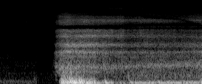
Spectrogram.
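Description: Outdoor night ambience that cuts in abruptly about half a second in: a steady hiss with a heavy low rumble, loudest right at the onset.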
